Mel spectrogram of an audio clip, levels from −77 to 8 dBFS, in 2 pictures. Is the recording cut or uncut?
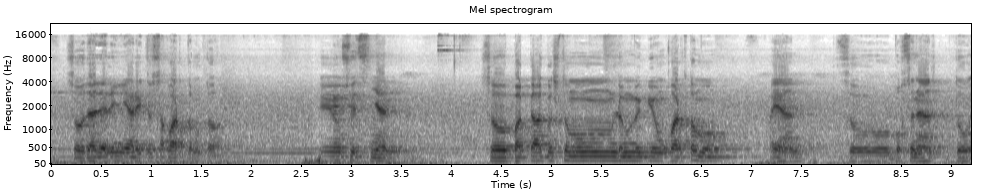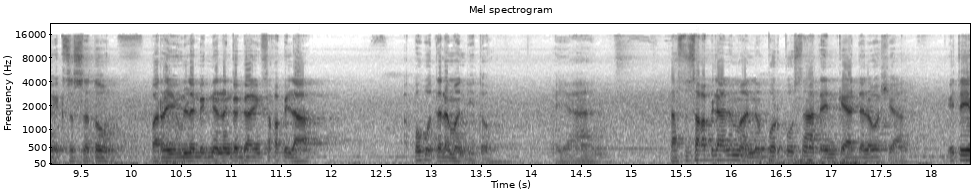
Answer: cut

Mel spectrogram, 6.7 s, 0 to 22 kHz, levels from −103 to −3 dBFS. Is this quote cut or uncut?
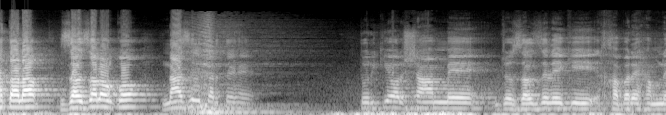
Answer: cut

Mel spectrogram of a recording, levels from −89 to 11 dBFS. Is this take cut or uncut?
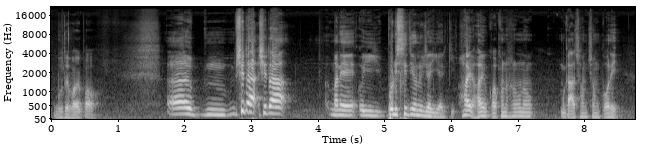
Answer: uncut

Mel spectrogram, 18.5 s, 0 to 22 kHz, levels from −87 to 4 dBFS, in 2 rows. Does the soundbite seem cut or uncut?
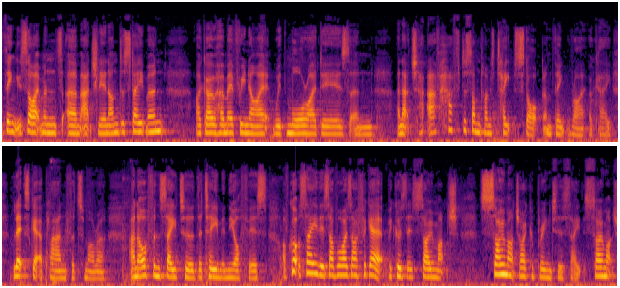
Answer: uncut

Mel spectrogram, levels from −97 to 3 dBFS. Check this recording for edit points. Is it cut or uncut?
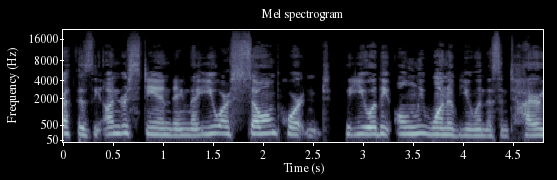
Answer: uncut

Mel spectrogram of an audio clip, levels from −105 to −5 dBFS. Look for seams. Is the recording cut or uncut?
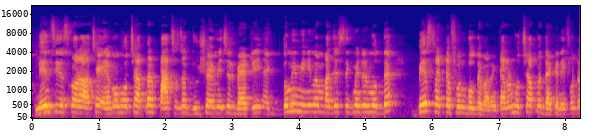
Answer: cut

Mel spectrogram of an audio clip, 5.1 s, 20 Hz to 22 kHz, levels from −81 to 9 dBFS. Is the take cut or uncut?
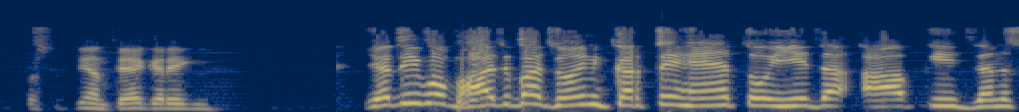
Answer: cut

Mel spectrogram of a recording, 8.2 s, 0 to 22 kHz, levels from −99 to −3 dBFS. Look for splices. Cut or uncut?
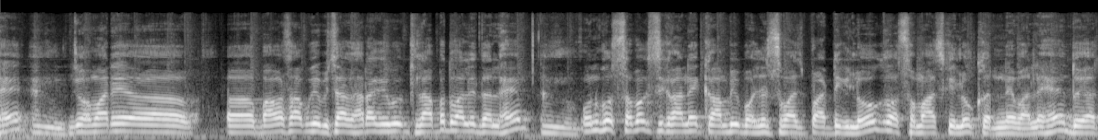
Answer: uncut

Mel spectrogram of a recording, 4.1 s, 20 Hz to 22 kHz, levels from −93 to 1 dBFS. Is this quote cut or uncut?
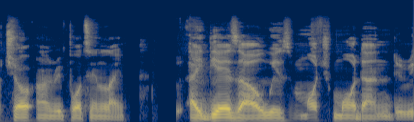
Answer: cut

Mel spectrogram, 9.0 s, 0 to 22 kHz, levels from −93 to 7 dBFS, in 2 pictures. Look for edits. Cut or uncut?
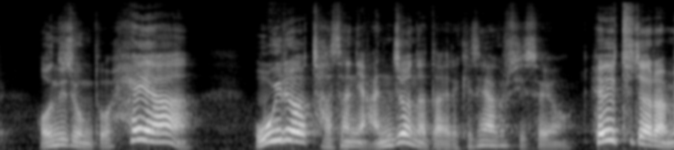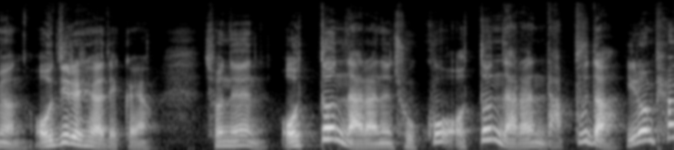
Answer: uncut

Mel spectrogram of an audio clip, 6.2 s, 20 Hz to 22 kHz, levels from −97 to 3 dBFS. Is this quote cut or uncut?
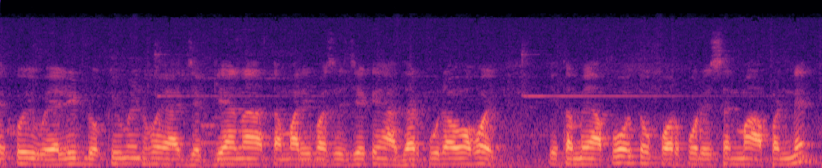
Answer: uncut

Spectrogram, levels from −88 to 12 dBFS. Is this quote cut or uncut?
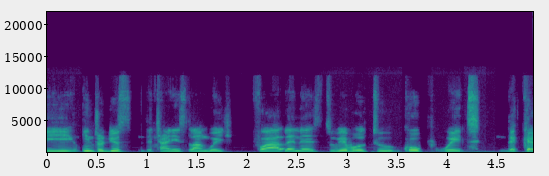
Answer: uncut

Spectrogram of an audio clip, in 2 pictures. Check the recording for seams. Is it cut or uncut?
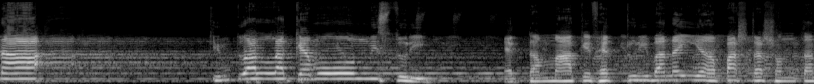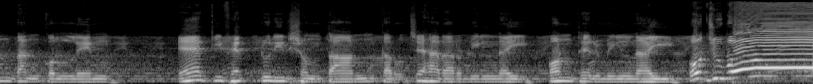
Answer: cut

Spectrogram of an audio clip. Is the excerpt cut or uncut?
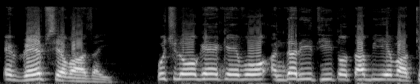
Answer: uncut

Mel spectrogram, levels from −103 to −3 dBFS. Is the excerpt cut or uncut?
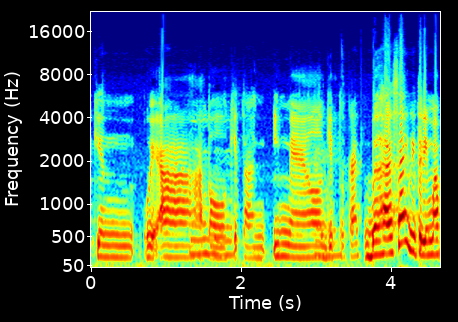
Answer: cut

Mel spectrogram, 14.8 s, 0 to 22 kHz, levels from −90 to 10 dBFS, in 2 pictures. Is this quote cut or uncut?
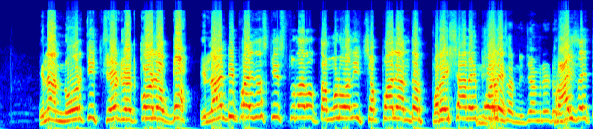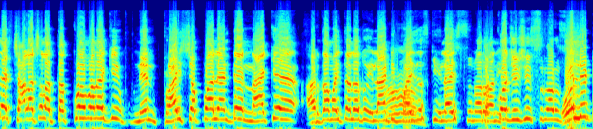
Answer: uncut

